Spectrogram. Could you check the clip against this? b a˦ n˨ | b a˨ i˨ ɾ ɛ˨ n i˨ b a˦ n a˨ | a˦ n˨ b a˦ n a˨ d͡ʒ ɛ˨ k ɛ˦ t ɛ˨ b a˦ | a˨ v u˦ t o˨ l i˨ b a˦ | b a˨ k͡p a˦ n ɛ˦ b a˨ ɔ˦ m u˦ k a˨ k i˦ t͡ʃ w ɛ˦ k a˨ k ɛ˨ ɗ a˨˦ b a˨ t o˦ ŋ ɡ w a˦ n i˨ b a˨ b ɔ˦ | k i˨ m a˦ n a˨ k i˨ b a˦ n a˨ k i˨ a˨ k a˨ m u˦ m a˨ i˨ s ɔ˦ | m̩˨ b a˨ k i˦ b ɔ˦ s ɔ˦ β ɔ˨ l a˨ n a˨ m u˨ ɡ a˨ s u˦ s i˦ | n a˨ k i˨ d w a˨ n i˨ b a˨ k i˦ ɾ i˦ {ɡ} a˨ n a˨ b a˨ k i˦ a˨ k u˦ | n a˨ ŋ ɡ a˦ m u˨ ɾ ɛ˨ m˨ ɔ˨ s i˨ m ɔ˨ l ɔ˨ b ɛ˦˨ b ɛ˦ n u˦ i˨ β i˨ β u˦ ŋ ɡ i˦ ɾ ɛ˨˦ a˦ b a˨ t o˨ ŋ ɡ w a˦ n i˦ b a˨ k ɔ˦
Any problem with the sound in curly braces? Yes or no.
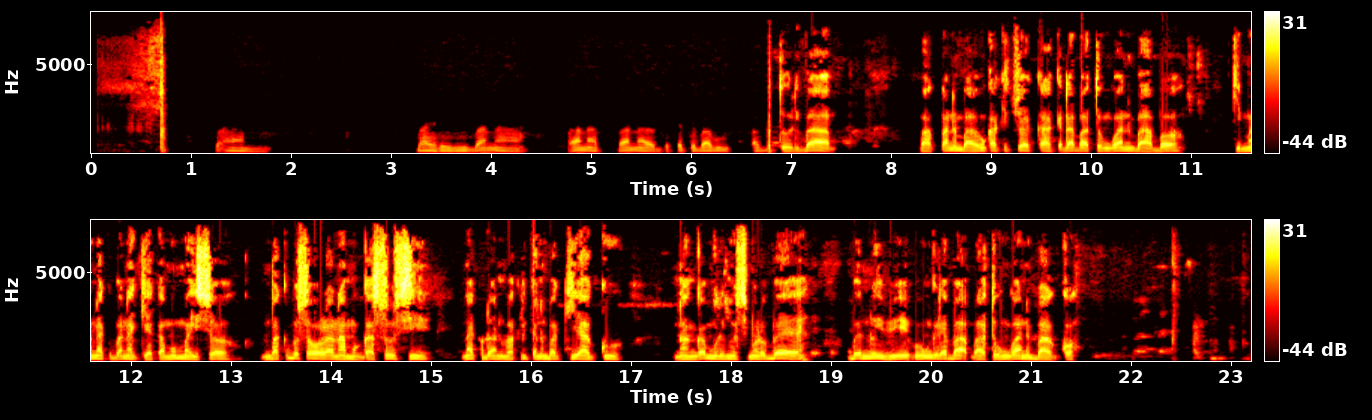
yes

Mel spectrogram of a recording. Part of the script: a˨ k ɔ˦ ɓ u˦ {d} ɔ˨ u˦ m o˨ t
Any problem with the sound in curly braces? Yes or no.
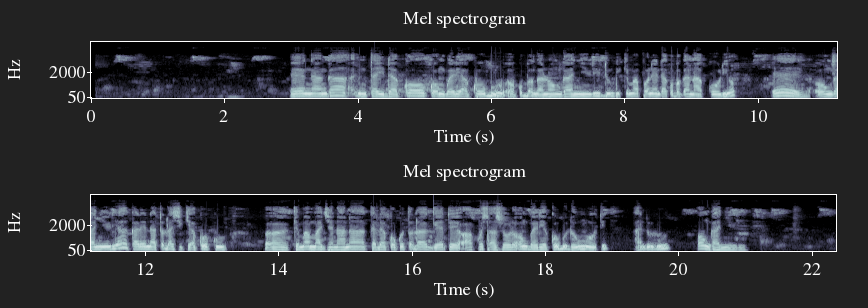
no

